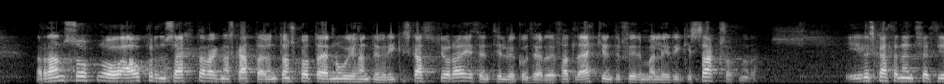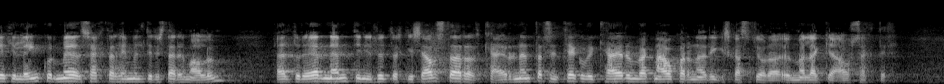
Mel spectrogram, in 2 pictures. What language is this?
Icelandic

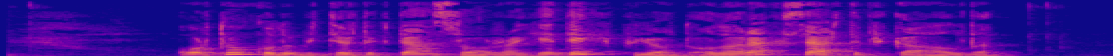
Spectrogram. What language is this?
Turkish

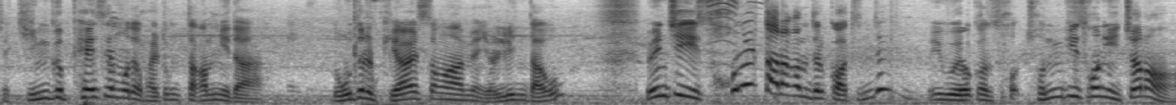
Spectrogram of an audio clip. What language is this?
Korean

